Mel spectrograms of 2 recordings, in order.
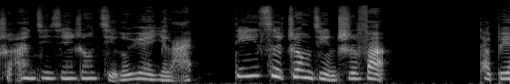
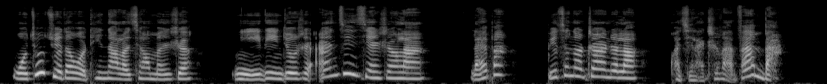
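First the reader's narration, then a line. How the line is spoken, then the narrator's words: Smiling. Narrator (Chinese): 快乐先生笑着说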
